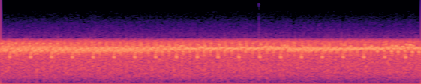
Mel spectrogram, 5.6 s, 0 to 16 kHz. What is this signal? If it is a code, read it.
SSTV (slow-scan television), Scottie 2.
